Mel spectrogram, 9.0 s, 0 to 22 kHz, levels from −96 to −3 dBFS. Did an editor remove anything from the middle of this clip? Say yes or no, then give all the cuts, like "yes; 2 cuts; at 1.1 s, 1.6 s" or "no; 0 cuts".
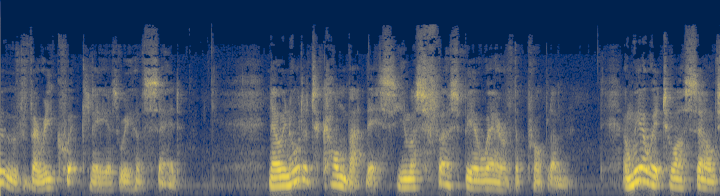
no; 0 cuts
